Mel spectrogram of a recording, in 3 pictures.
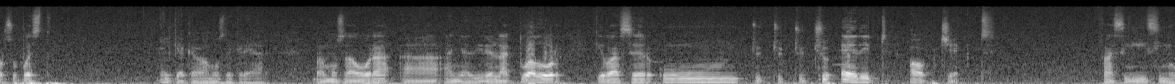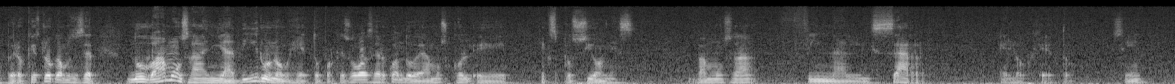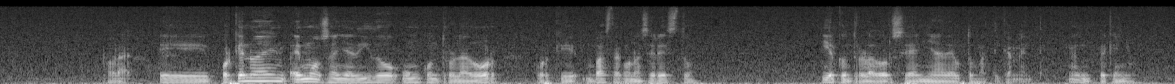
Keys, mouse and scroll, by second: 2.7-4.9 drag, 5.7 click, 9.7 click, 18.6 click, 20.7 click, 23.2-25.9 drag, 27.7 click, 29.7-31.5 drag.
